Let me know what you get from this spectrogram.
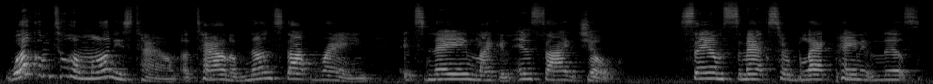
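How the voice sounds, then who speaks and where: A woman reading a children's novel aloud as a librarian would, in an expressive, dramatic storytelling style with deliberate phrasing. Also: on the high side.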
